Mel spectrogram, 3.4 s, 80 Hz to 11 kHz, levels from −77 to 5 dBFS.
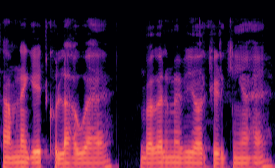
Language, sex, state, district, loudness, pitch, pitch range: Hindi, male, Jharkhand, Deoghar, -19 LUFS, 95 Hz, 95-100 Hz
